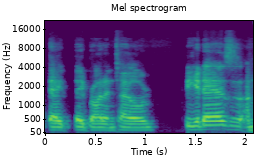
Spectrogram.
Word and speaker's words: Biadasz: So if they do bring in like they brought in Tyler Biadasz, I'm not sure if I'm even pronouncing that right, who the I think Commanders it's just released. Biotish. Biadish, yeah, I think that's right.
